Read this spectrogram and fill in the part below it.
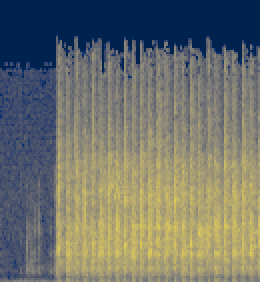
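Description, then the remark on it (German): Four dice shaken hard in a Totoro container for the children's dice game Hühnerspiel, a loud, steady rattling clatter with a fast, even rhythm that starts abruptly after a brief quiet moment and continues without pause. “Und jetzt musst du einmal ganz kräftig schütteln.”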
